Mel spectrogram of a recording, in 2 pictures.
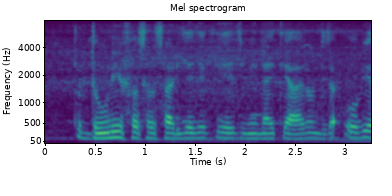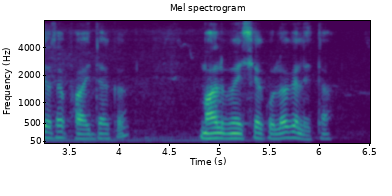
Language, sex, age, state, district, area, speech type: Dogri, male, 60+, Jammu and Kashmir, Udhampur, rural, spontaneous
